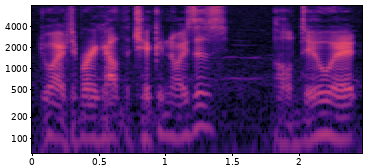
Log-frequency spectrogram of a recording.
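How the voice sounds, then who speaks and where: A wry, sardonic ghoul played by a man, low in pitch and quick on his feet in speech. He needles like a sensible friend in a post-apocalyptic audio drama, casually and brightly, with faint noise behind. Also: vocal fry. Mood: teasing.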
